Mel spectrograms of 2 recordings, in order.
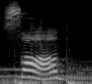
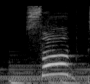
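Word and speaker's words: صاد: The next letters of the Arabic alphabet are Sad and Dad. Sad sounds like the letter S, but it has more of a whistle. Dad sounds like the letter D, but much thicker and deeper sounding. Sad and Dad look very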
